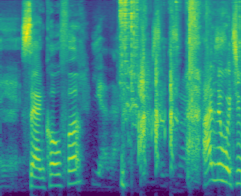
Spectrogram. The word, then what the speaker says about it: Sankofa: saaka I don't know how to say it Sankofa yeah I knew what you was talking about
